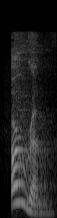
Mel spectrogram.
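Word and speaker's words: orm: Um sounds like two syllables.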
